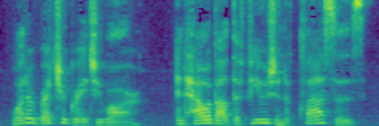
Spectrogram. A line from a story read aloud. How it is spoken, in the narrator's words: said Oblonsky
